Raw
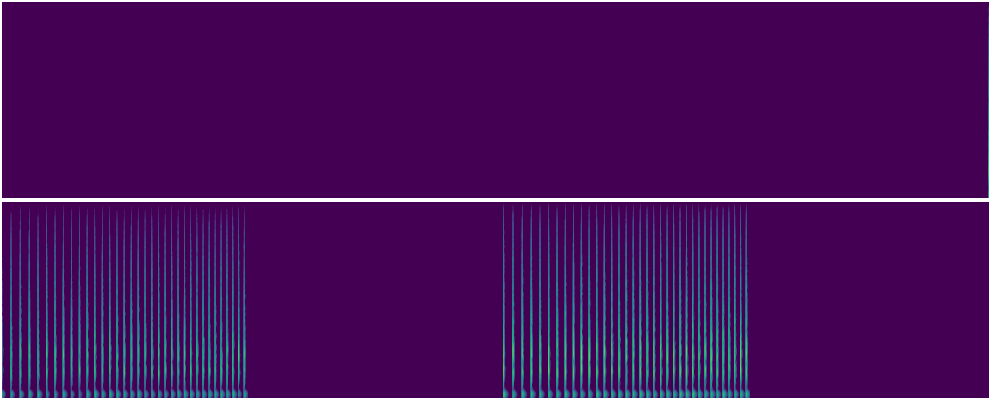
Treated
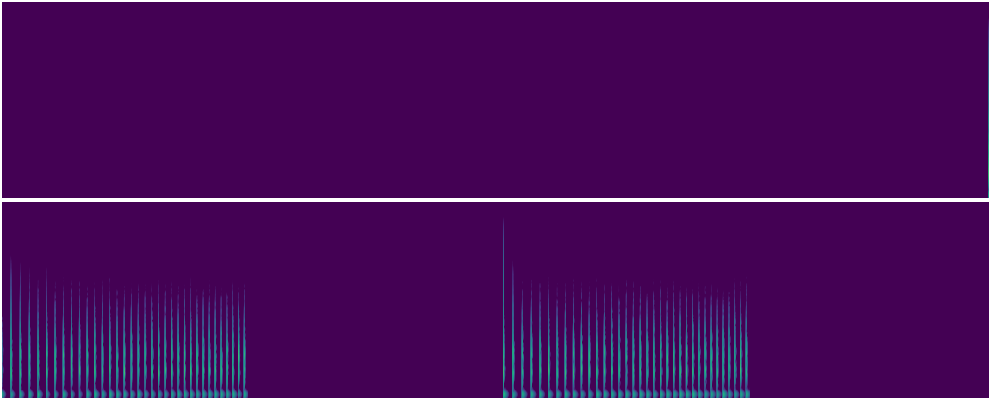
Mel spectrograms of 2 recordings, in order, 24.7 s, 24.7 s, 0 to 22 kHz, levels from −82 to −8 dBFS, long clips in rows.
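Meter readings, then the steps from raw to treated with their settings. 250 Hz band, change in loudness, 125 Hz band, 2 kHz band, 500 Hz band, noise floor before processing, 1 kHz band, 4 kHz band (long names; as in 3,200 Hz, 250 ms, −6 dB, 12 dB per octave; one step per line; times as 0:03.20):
−3.5 dB, −8.0 dB, −3.0 dB, −15.0 dB, −4.5 dB, −78 dBFS, −7.5 dB, −19.5 dB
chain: brickwall limiter −13.5 dBFS, peak gain reduction 10 dB
treble cut that deepens with the level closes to 870 Hz, closed at −38.5 dBFS
level +2.5 dB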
